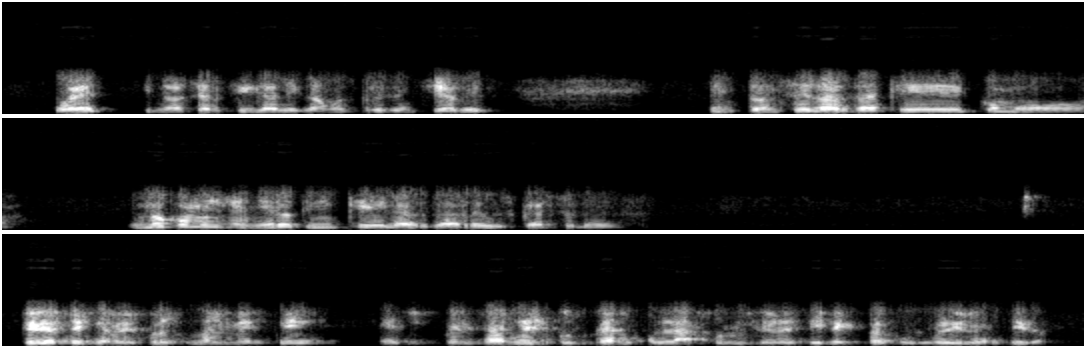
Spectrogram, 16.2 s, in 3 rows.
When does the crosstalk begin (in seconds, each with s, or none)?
none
